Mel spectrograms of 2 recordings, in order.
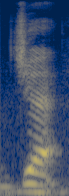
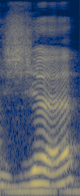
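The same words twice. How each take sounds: First: J as a hard English j; correct J sound. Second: Je with a soft French-like zh; wrong soft sound. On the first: Teacher corrects the sound, hard J demo. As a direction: start J with a d onset, dzh. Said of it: "it's J". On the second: Teacher shows what it's not, soft mispronunciation. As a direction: soften je to zh, no d onset. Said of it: "it's not je". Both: Shown as a demonstration.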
